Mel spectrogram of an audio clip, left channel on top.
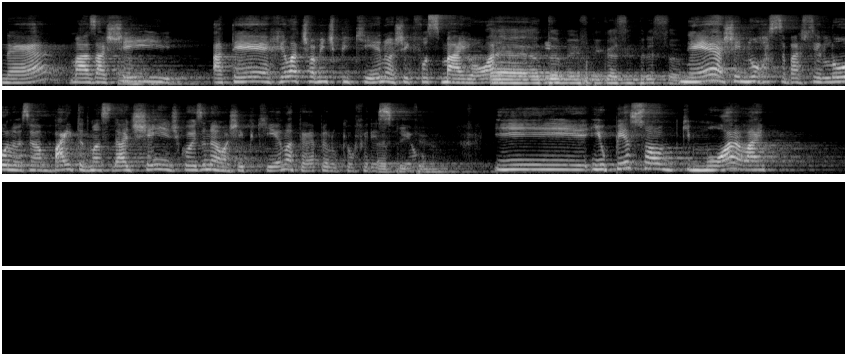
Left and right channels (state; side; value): silent; right; digital silence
